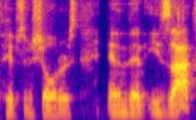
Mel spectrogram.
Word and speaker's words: Isaac: Isaac. Isaac, okay. I'll tell you something. When I interviewed him, I actually spelled his name Eezak, just so I would say it right.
